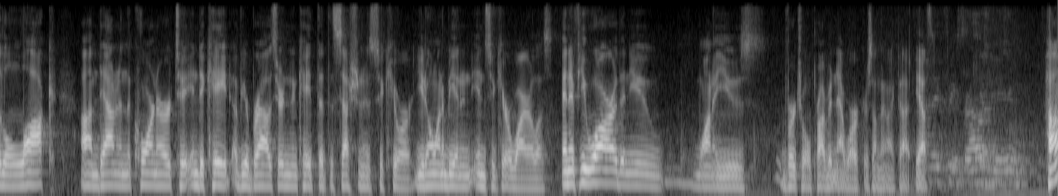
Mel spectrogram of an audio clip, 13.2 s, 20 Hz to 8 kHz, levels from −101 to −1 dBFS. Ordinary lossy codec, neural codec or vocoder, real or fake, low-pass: MP3, 64 kbps; none; real; 7.2 kHz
